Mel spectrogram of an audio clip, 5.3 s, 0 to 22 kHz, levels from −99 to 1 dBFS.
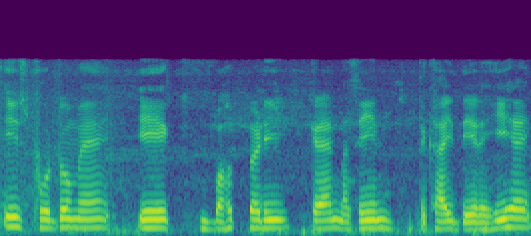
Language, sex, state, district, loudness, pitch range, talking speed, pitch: Hindi, male, Haryana, Charkhi Dadri, -14 LUFS, 125-145 Hz, 135 wpm, 140 Hz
